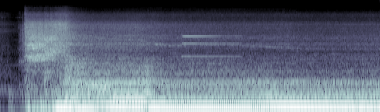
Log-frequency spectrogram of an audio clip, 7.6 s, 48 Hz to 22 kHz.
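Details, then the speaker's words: Dodge Dakota 5.9L Magnum V8 after tune-up with new spark plug wires, distributor cap, rotor and coil pack, fixing a bad misfire: cranks, catches right away and idles steady and even; normal idle. "So only thing left to do now is give it a start and make sure it's not misfiring or anything like that."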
